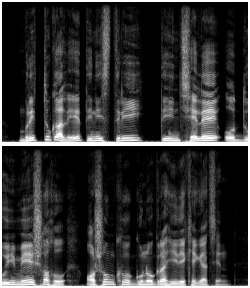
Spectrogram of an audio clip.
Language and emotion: Bengali, neutral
